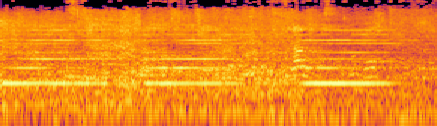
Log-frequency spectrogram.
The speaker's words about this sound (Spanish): Es una sirena. Es el sonido que anunciaba que había llegado tu turno y ha sido un sonido constante.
